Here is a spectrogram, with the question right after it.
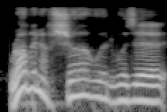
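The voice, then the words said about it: Pierce Brosnan impression. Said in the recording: “That was a good Brosnan. That was a good Brosnan impression.”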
